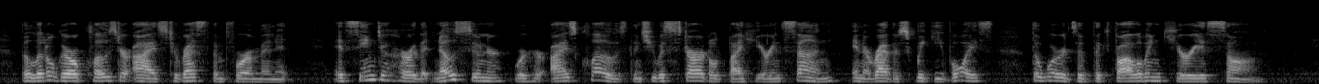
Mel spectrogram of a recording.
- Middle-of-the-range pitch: Yes, medium, 150 Hz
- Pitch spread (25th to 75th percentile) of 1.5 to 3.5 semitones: Yes, average, 2.8 semitones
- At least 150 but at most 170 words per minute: No, average, 190 wpm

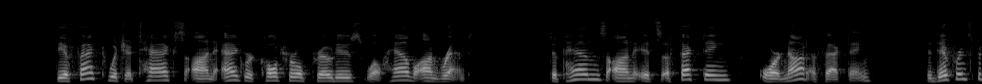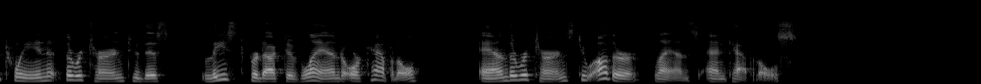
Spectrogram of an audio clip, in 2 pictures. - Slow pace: Yes, slow, 120 wpm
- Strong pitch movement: Yes, wide, 7.1 semitones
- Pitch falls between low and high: Yes, medium, 175 Hz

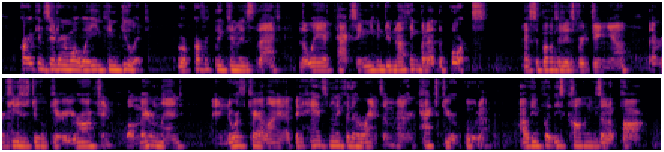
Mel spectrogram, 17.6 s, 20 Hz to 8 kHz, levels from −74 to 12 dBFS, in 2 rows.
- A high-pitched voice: No, medium, 140 Hz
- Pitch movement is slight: Yes, narrow, 2.3 semitones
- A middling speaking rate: No, fast, 220 wpm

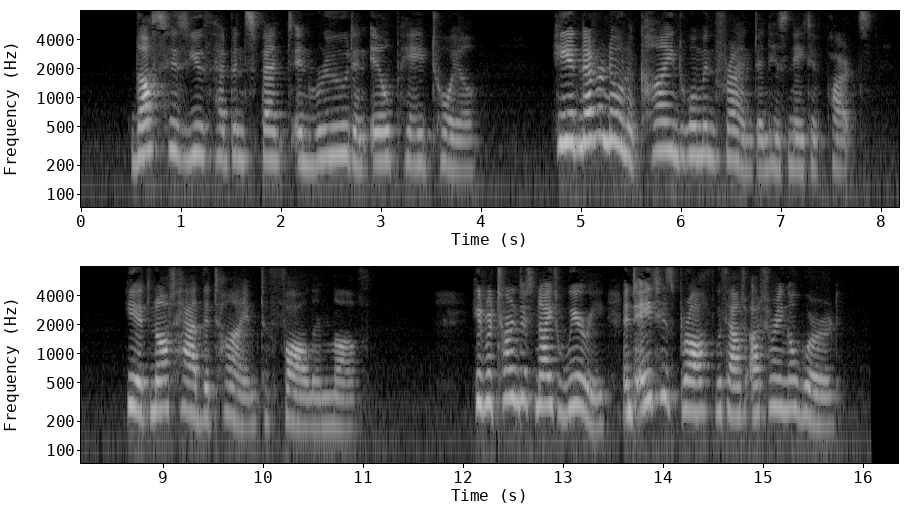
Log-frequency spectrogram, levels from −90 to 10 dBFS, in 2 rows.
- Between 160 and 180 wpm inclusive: Yes, average, 170 wpm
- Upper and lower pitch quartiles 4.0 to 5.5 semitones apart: Yes, average, 4.8 semitones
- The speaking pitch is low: No, high, 240 Hz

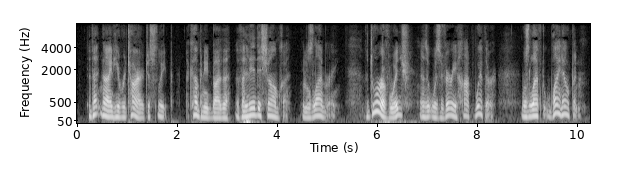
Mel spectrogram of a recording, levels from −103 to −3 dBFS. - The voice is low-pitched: Yes, low, 130 Hz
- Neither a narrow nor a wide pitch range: Yes, average, 5.0 semitones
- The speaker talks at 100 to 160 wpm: No, average, 170 wpm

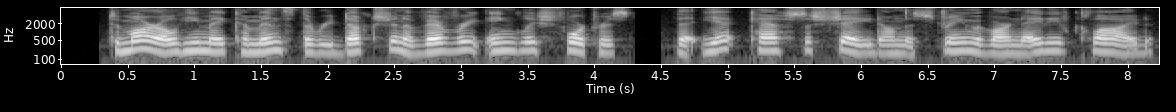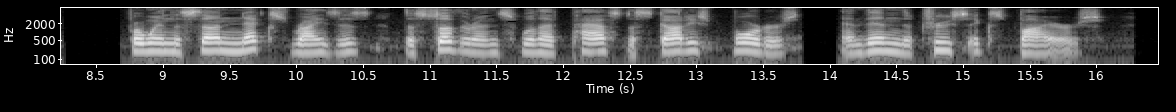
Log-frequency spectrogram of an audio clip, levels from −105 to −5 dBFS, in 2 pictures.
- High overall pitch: Yes, high, 195 Hz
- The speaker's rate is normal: Yes, average, 155 wpm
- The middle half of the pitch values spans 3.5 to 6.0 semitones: No, average, 2.7 semitones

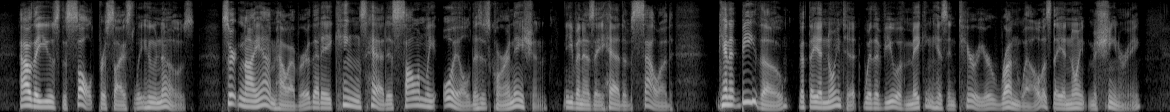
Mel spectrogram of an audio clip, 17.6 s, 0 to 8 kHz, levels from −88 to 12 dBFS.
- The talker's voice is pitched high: No, low, 125 Hz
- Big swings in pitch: Yes, wide, 6.8 semitones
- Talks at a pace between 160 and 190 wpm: Yes, average, 165 wpm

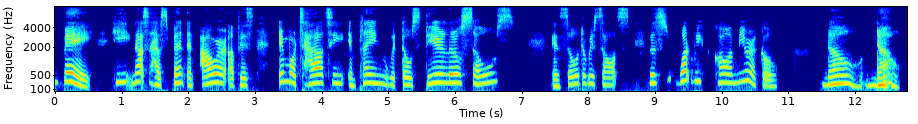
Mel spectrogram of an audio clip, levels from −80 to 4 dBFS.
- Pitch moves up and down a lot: No, average, 4.7 semitones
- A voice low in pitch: No, high, 245 Hz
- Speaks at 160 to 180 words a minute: No, slow, 135 wpm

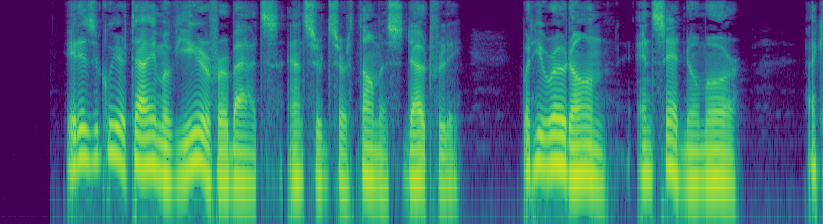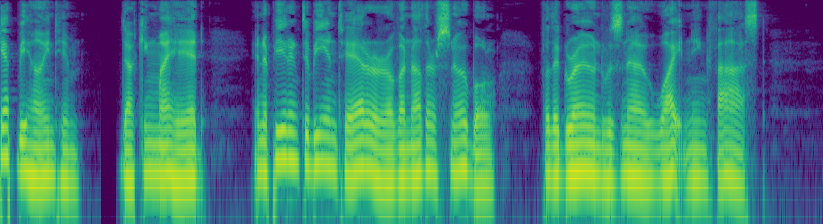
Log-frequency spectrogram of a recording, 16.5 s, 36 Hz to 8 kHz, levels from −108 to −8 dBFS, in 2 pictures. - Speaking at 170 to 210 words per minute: No, average, 160 wpm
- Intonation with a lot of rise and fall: No, average, 3.9 semitones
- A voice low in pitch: Yes, low, 115 Hz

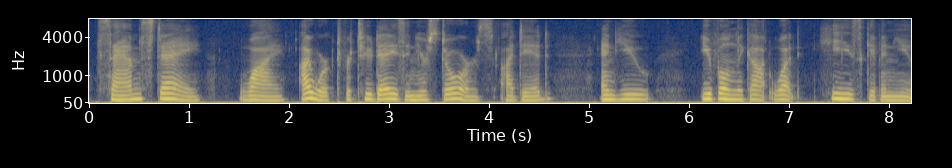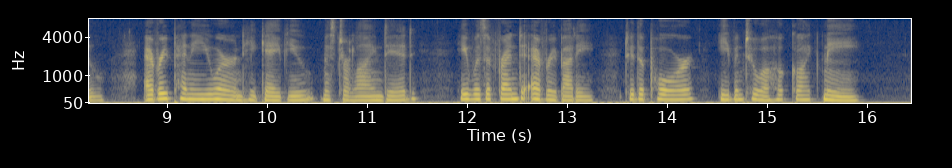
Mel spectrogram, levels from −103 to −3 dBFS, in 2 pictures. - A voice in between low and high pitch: Yes, medium, 160 Hz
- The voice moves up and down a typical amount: Yes, average, 3.6 semitones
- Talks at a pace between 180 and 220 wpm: No, average, 170 wpm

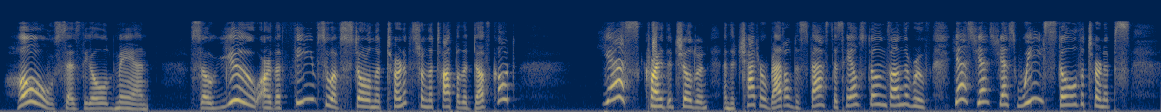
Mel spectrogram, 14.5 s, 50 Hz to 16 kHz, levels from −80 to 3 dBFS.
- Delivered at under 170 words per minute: No, average, 180 wpm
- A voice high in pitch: Yes, high, 245 Hz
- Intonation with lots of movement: Yes, wide, 7.9 semitones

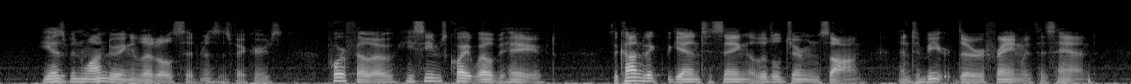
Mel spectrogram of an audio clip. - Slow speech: No, average, 175 wpm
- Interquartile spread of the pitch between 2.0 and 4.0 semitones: No, average, 4.5 semitones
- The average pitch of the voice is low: Yes, low, 110 Hz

